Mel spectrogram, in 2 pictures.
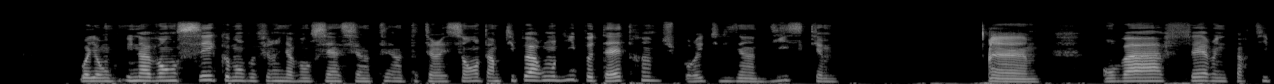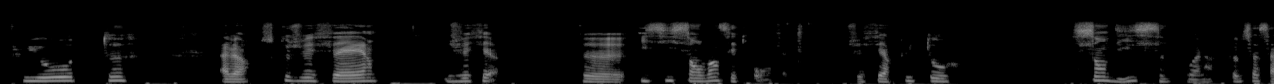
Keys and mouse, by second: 20.6 click, 23.1 Return, 25.1 click.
